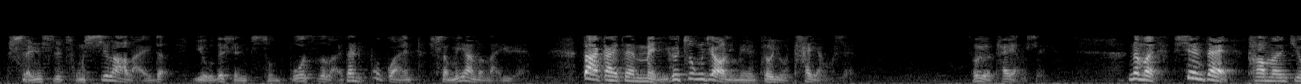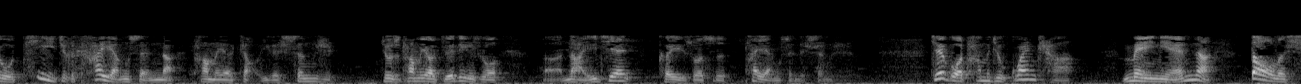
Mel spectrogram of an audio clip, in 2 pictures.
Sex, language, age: male, English, 60-79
